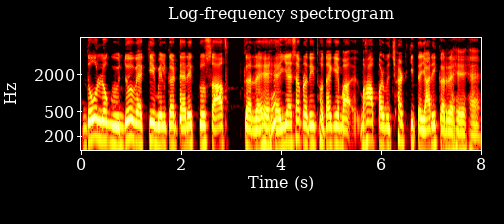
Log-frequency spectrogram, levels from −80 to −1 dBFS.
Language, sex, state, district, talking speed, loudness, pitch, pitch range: Hindi, male, Bihar, Gopalganj, 200 wpm, -14 LUFS, 150 Hz, 135-160 Hz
